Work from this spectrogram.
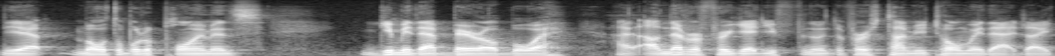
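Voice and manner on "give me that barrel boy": thick put-on Texas accent. Quoting an army veteran who trained the soldiers; thick Texas accent. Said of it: "he had a thick Texas accent".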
